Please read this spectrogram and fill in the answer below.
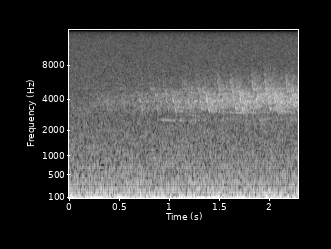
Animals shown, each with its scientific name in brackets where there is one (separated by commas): Ovenbird (Seiurus aurocapilla)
